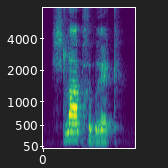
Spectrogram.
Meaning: sleep deprivation, lack of sleep
- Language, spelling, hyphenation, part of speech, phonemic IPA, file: Dutch, slaapgebrek, slaap‧ge‧brek, noun, /ˈslaːp.xəˌbrɛk/, Nl-slaapgebrek.ogg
